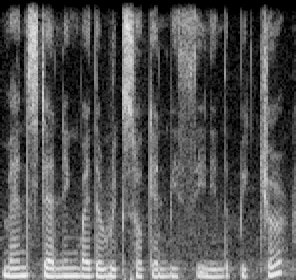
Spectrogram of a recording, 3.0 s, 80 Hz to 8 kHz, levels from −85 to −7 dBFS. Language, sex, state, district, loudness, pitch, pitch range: English, female, Assam, Kamrup Metropolitan, -15 LUFS, 210 Hz, 200-220 Hz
